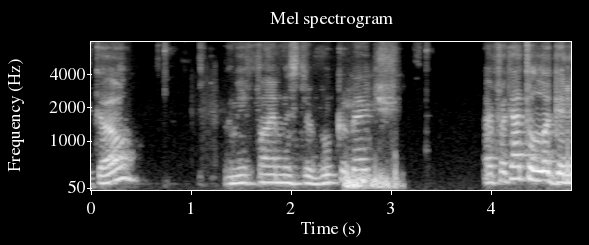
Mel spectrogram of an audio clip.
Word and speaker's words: Vuckovich: Let's do Cy winner Vuckovich.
